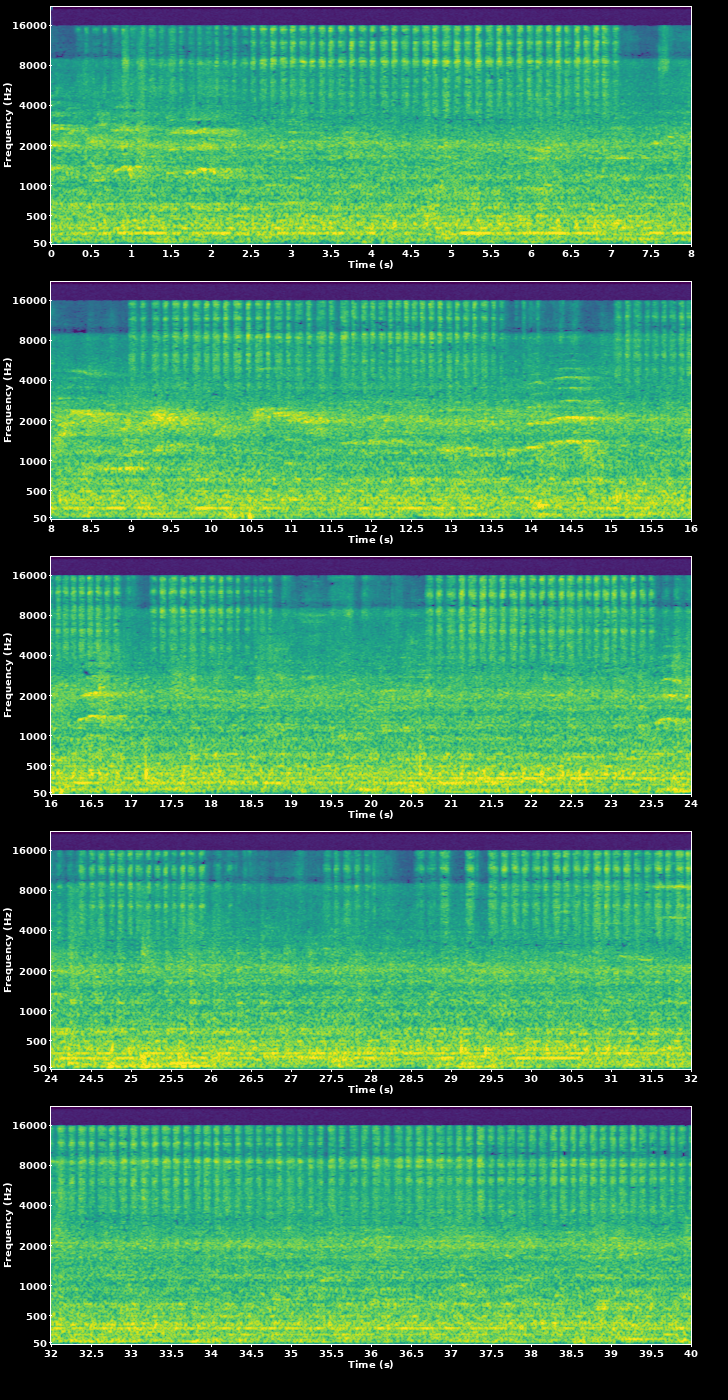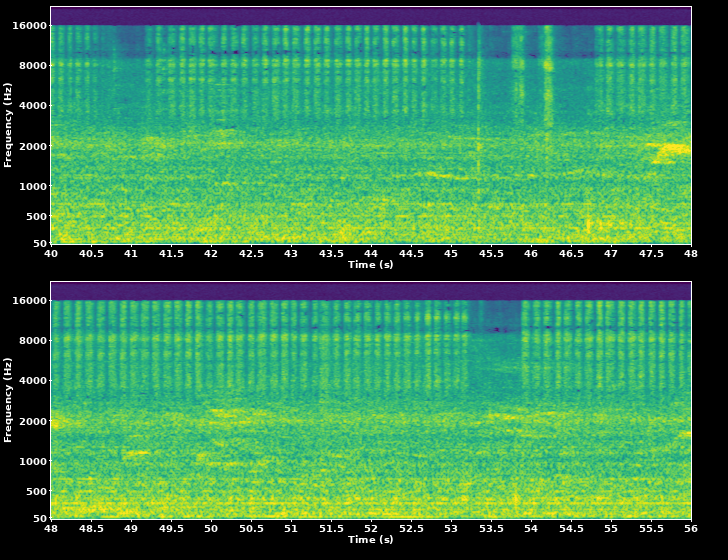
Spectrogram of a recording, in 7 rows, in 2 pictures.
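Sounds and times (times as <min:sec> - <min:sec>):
pencil scratching on paper: 0:00.4 - 0:07.1, 0:09.0 - 0:13.9, 0:15.0 - 0:19.0, 0:20.6 - 0:26.5, 0:27.4 - 0:40.6, 0:41.3 - 0:56.0.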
